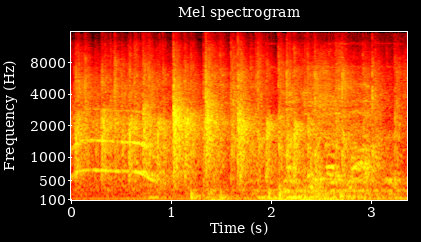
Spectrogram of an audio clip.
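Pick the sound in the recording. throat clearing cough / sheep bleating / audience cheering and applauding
audience cheering and applauding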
